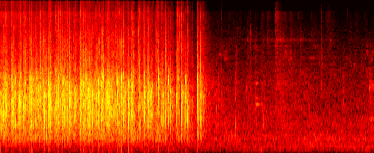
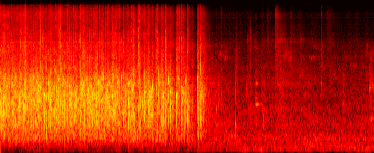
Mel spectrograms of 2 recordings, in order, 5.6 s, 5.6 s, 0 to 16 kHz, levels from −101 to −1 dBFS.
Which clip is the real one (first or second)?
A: first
